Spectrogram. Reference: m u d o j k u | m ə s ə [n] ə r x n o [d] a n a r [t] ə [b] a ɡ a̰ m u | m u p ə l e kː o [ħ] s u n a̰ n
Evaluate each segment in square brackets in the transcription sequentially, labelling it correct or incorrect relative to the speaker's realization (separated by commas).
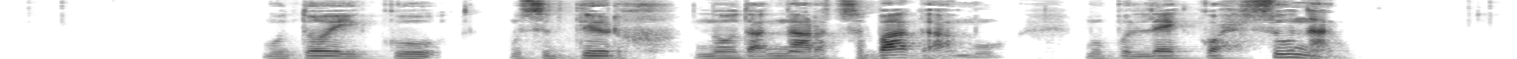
incorrect, correct, incorrect, correct, correct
